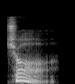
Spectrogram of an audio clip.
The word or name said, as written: chaw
